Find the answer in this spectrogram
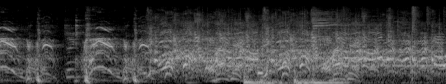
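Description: A group of people laughing and chuckling together: short separate laughs at first, then several voices overlapping in steady laughter from about a second and a half in. A low hum runs for about a second partway through.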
